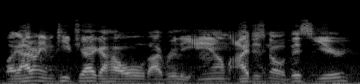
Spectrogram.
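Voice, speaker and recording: A man's voice: medium pitch, steady tone, quick pace, bright, forceful tone, a little hiss or hum, rough recording. A man in his twenties streaming a game, chatting casually and telling rambling, profane stories. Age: 20s. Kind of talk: casual chat while gaming.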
